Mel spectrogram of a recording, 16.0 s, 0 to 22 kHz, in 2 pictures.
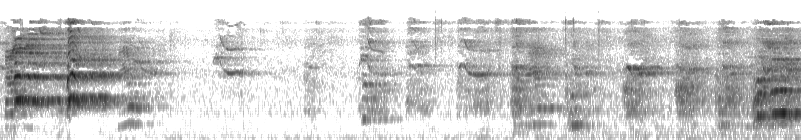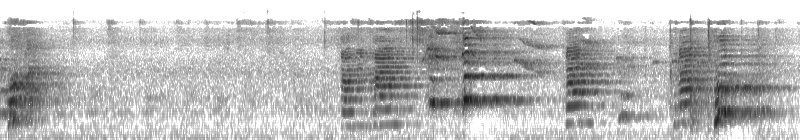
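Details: A 10-month-old German Shepherd in off-leash obedience training in Georgia, described as extremely vocal, gives bursts of high, whining yelps and short barks with quiet gaps, while a man speaks in the background.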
